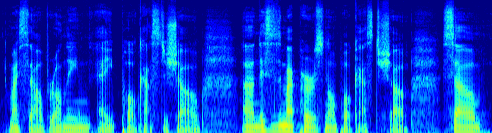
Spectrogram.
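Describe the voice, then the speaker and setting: Low-pitched Taiwanese woman podcaster, unhurried. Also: vocal fry, dry recording. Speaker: podcast host, hypnotherapist. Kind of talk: unscripted personal podcast monologue.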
